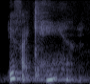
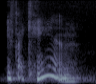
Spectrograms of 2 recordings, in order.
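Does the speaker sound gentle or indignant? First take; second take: gentle; gentle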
